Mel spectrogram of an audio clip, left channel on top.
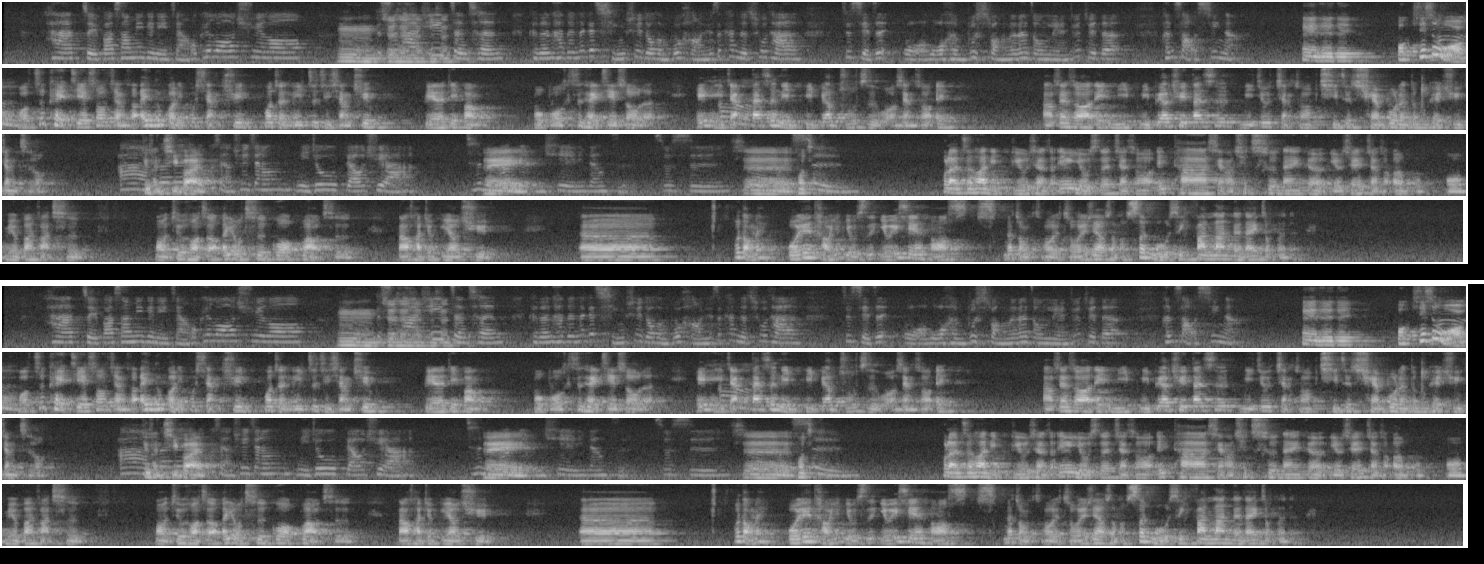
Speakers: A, on the left (about 55°); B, on the right (about 35°).
A: 他嘴巴上面跟你讲 “OK 咯，去咯”，
B: 嗯，
A: 可是他一整层可能他的那个情绪都很不好，
B: 是是是是是，
A: 你就是看得出他就写着我我很不爽的那种脸，就觉得很扫兴啊。
B: 对对对，我其实我我是可以接受讲说，
A: 嗯
B: 哎，如果你不想去，或者你自己想去别的地方，我我是可以接受的。哎，你讲，
A: 嗯。
B: 但是你你不要阻止我，想说，哎，好像说，哎，你你不要去，但是你就讲说，其实全部人都不可以去这样子咯，
A: 啊，
B: 就很奇怪。
A: 对对对，你不想去这样，你就不要去啊。就是你让别人去这样子，
B: 对，
A: 是不是？
B: 是或者
A: 我我也是，
B: 不然的话，你比如想说，因为有些人讲说，诶，他想要去吃那一个，有些人讲说，呃，我我没有办法吃，哦，就好者说，哎，我吃过不好吃，然后他就不要去。呃，不懂嘞，我也讨厌有时有一些哦，是是那种所谓所谓叫什么圣母心泛滥的那一种人的，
